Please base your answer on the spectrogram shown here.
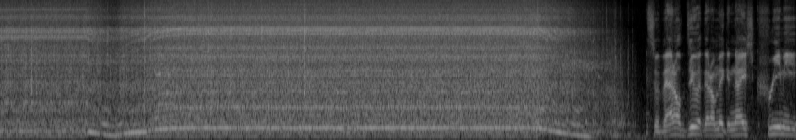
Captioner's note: blender mixing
